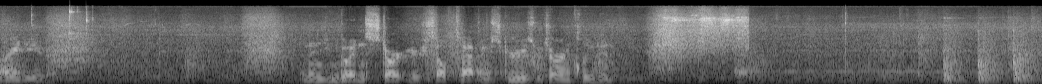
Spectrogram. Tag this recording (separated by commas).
Speech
